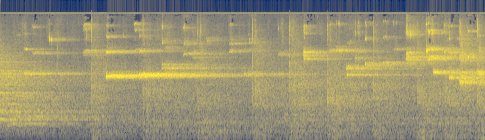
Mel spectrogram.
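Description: Echoing sports-hall sound of a basketball game in play: a ball bouncing on the hardwood court, with players' shouts.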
